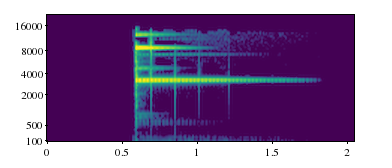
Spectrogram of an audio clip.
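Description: A single notification-bell 'ding' sound effect: one sharp strike about half a second in, then a clear high tone that fades away over about a second.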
